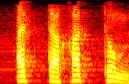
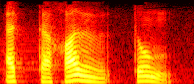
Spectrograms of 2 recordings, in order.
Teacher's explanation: إدغام الذال في التاء المتقاربين · Shown in: first take · يعني. اتخذتم هكذا، لكن عند حفص طبعا بالإظهار اتخذتم.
